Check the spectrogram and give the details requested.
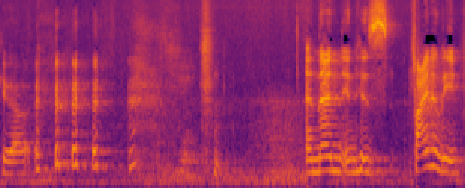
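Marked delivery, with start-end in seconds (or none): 0.5-4.0 long quiet breathy laugh. Real, not acted. Laughing at fleeing pandits.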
